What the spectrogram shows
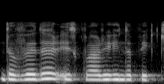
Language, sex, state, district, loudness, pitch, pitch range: English, female, Arunachal Pradesh, Lower Dibang Valley, -13 LUFS, 225 Hz, 215-235 Hz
